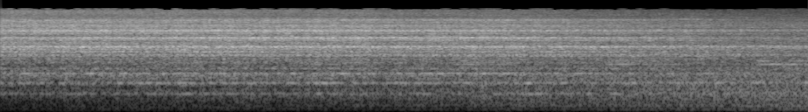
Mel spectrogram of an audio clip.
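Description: Passing train giving a loud, steady, high-pitched metallic squeal made of several held tones.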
